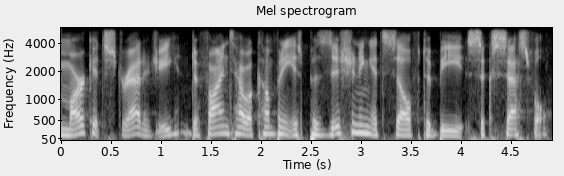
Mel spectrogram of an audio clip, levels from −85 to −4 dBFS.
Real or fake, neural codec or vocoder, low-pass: real; none; 5.4 kHz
